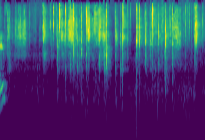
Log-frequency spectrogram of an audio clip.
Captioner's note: tape crinkling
